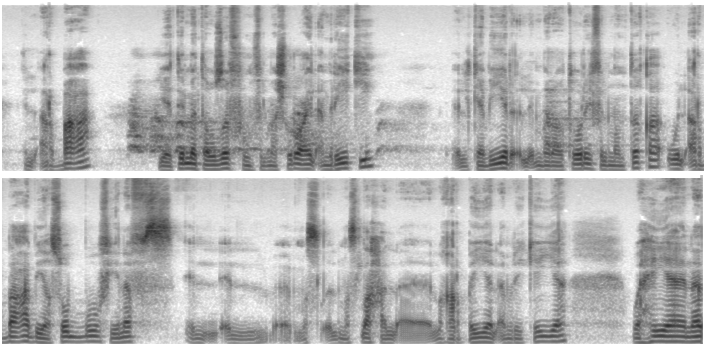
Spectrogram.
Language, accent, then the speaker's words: Arabic; Egypt; عندنا في مصر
